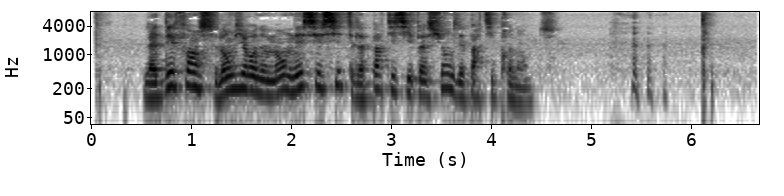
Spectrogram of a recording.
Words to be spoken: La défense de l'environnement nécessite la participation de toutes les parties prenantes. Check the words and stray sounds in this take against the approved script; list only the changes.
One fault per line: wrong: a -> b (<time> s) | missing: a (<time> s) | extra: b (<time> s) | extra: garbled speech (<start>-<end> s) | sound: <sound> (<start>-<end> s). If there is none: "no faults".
missing: de (1.3 s)
missing: de toutes (3.6 s)
sound: laugh (5.2-5.8 s)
